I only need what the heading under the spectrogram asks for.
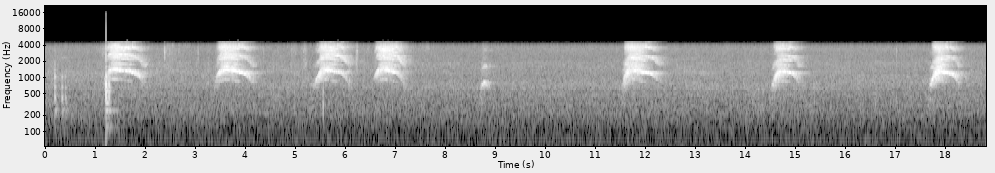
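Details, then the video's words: Fox screams repeated irregularly, seven harsh rasping shrieks spaced one to three seconds apart, each brief and slurring downward, plus one short softer yelp and a sharp click near the start. "fox scream"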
